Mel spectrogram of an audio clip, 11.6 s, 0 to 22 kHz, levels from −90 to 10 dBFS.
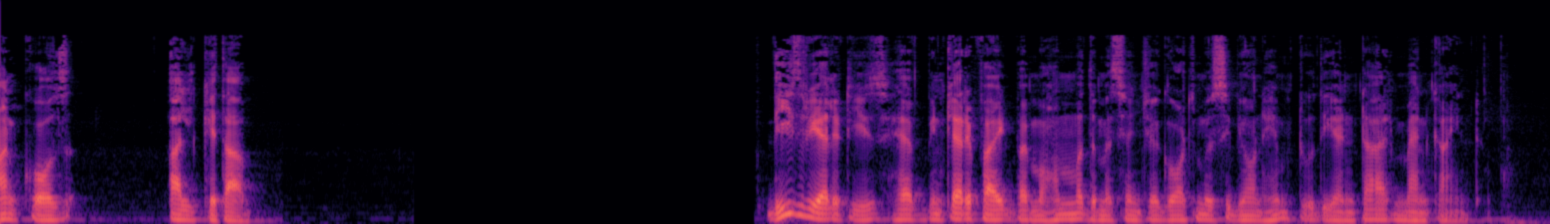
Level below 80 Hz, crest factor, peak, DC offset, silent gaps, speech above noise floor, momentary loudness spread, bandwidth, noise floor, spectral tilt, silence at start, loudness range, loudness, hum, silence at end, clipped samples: -42 dBFS; 22 dB; -6 dBFS; under 0.1%; 3.10-5.66 s; 49 dB; 12 LU; 11.5 kHz; -75 dBFS; -5.5 dB/octave; 0 s; 6 LU; -27 LUFS; none; 0.2 s; under 0.1%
